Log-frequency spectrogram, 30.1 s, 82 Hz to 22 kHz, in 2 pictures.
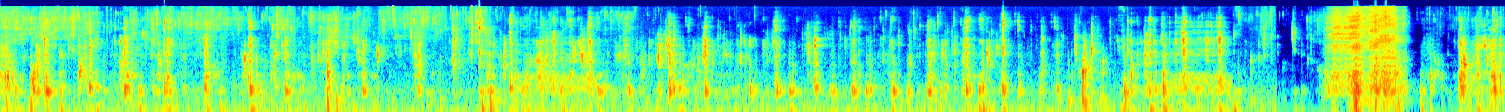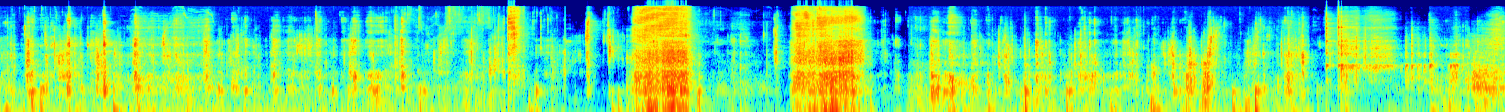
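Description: Close-miked slurping and chewing of cold naengmyeon noodles in broth: steady wet smacking and clicking, broken by three loud, noisy slurps about 13, 21 and 23 seconds in.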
